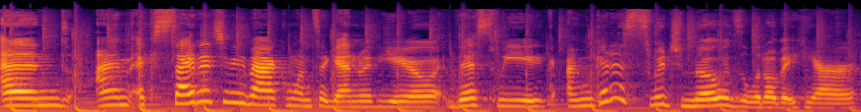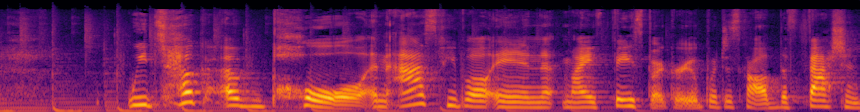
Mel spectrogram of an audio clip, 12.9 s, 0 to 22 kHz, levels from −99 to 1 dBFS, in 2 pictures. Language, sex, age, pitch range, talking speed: English, female, 20-39, 180-255 Hz, 170 wpm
